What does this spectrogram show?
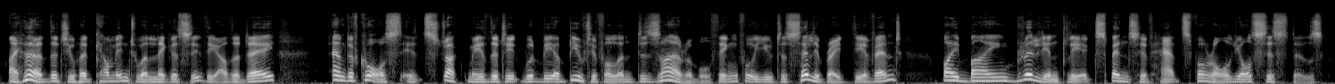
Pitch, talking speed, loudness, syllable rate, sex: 130 Hz, 190 wpm, -20 LUFS, 5.1 syllables/s, male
